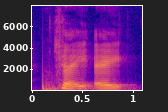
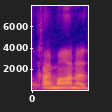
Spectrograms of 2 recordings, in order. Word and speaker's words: Kaimana: the affidavit amanda jones i think it's pronounced kamana jones janet tiana club man with a k kiana yeah no i'm sorry i mean if you could just spell it k-a-i-m-a-n-a okay kaimana or kaimana jones you're to have no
